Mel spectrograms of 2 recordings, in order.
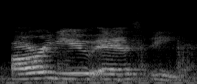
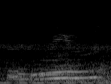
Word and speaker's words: ruse: R-U-S-E. Muse.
